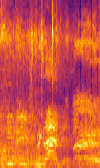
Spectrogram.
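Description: A kick thuds against a fighter's body.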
